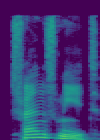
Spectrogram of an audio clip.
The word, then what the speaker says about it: transmit: Transmit, 발음에 유의하셔야 되겠는데요. S는 Z 발음이 나겠습니다.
